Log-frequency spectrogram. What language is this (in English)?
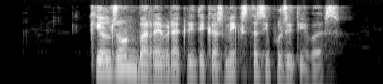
Catalan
